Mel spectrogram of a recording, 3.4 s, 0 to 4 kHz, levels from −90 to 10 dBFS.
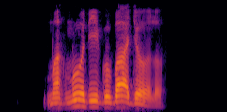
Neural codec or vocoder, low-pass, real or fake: none; 3.6 kHz; real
